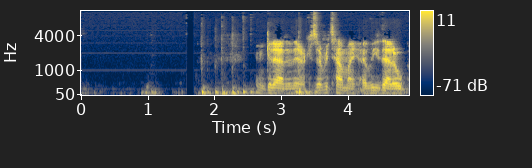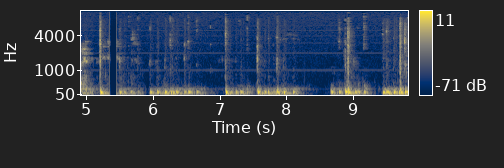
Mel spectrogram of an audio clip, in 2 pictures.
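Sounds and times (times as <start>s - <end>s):
computer keyboard typing with thocky keystrokes: 1.7s - 2.6s, 5.2s - 9.8s
speech: 2.7s - 5.2s.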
